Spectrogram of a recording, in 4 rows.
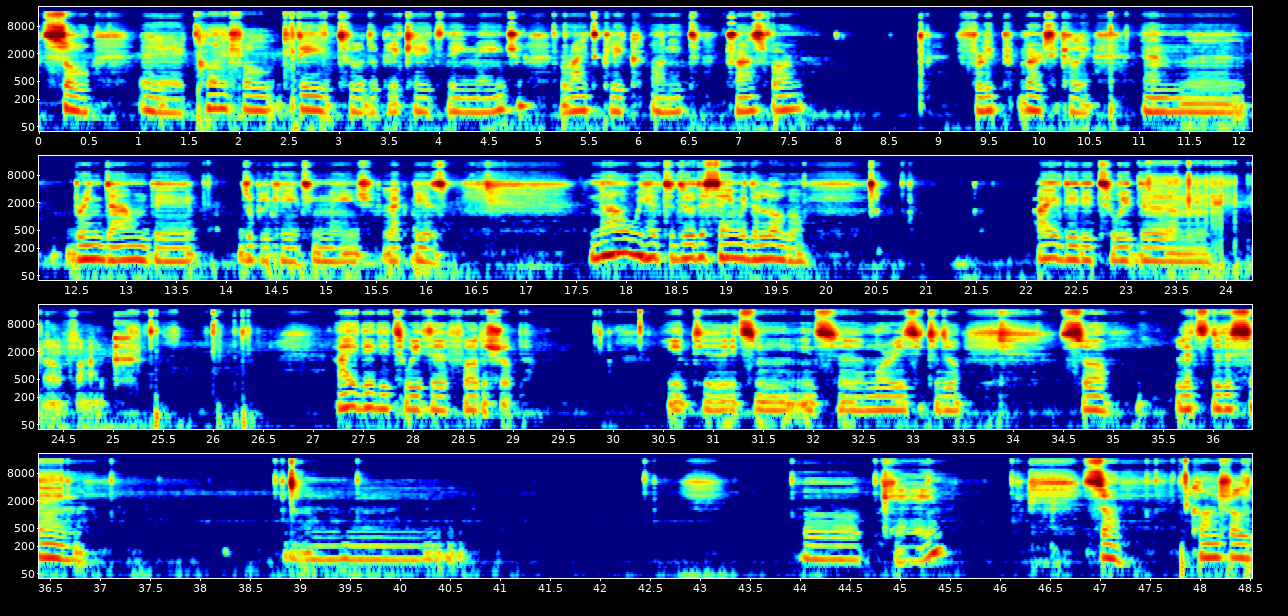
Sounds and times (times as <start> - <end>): Speech: 0.0 - 7.8, 9.2 - 16.3, 17.6 - 19.9, 22.1 - 25.4, 27.2 - 29.2, 30.5 - 33.6, 34.5 - 37.0, 38.8 - 40.8, 44.0 - 45.6, 46.8 - 48.5
Inside, small room: 0.0 - 48.5.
